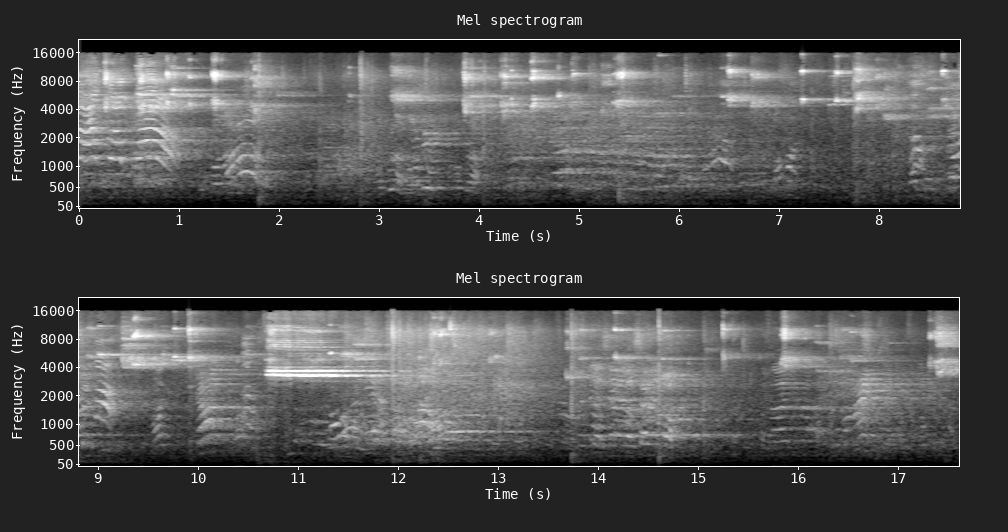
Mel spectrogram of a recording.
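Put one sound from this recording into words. Young men shout and call out across an echoing hall.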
